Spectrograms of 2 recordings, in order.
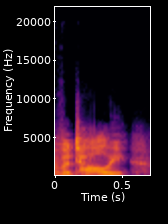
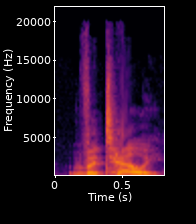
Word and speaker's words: Vatelli: First of all, that is not how you pronounce my last name. To everyone who doesn't know, it's Vatelli.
